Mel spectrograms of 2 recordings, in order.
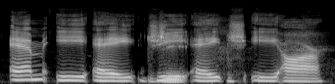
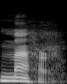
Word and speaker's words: Meagher: and so yeah FB , hers and its m-e a GH ER and we had to redo this a couple of times because we pronounced it correctly it looks like Meagher but it's matter yeah yeah it's common confusion happens all the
